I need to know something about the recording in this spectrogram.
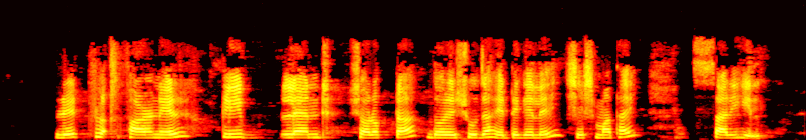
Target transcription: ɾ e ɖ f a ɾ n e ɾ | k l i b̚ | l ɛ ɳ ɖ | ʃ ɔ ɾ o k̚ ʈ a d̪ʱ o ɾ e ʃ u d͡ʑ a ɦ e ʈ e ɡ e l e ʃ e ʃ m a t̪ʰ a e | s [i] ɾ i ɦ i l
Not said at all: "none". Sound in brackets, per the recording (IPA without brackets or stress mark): a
